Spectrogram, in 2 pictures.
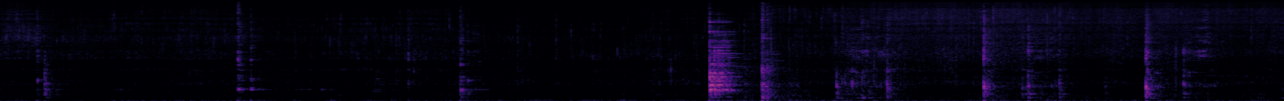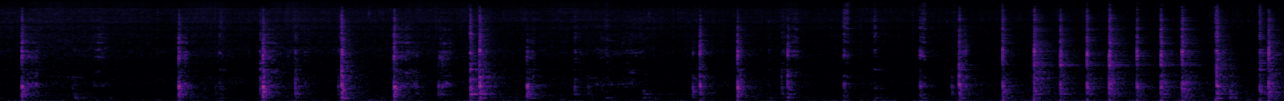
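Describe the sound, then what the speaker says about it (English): Rice with chopped onion and turmeric powder is stirred in a pan over a low sizzle, soft at first, then brisker scraping strokes that grow into a quick, regular rhythm near the end, close up and alone. "after adding my chopped onion, I add my turmeric powder. Then after, I add my rice."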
